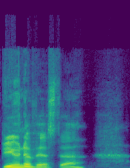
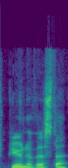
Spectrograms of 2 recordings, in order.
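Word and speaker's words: Buena Vista: Buuna Vista. Uh if you look at the locals, look it up. It's Buuna Vista.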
